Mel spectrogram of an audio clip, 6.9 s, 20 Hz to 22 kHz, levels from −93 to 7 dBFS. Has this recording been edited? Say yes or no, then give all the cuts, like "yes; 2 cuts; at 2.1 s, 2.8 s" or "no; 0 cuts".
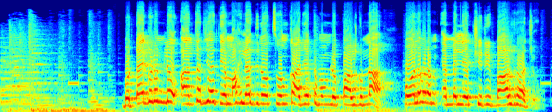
no; 0 cuts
